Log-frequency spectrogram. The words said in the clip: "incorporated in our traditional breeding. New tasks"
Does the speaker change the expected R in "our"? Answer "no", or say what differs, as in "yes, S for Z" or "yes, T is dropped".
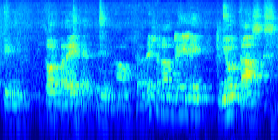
yes, W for R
